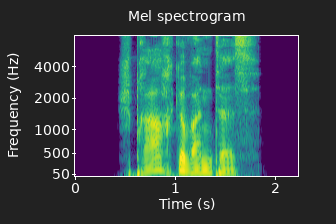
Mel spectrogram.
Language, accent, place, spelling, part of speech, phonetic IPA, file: German, Germany, Berlin, sprachgewandtes, adjective, [ˈʃpʁaːxɡəˌvantəs], De-sprachgewandtes.ogg
- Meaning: strong/mixed nominative/accusative neuter singular of sprachgewandt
